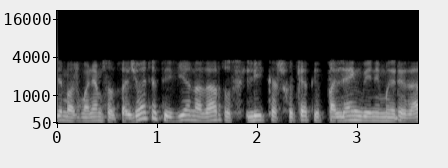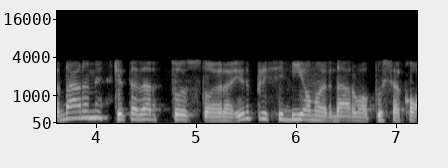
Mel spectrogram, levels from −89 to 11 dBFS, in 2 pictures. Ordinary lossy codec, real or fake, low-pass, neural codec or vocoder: AAC, 32 kbps; fake; 3.6 kHz; codec, 16 kHz, 4 kbps, X-Codec, HuBERT features, trained on balanced general audio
